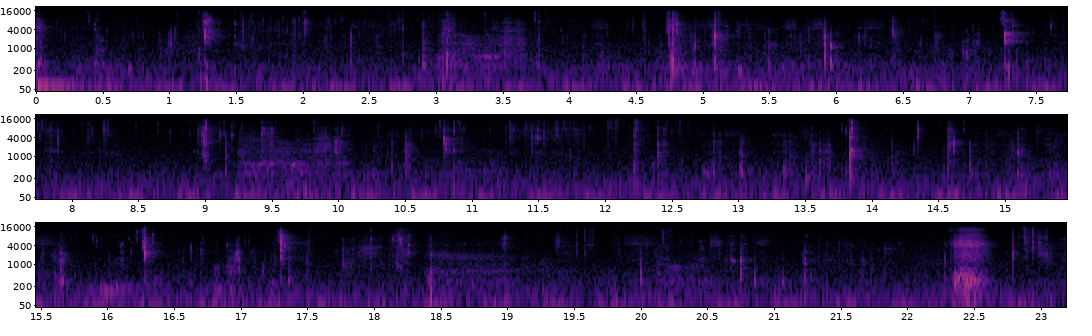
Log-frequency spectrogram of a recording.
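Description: Close-miked biting and chewing of a sauced barbecue pork rib: faint, irregular mouth clicks and smacks, with a louder cluster near the end.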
